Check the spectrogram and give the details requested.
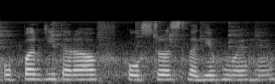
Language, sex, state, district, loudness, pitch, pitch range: Hindi, female, Madhya Pradesh, Dhar, -18 LUFS, 225 Hz, 215-225 Hz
